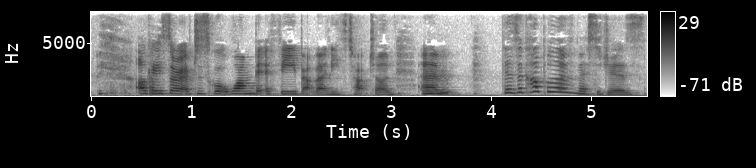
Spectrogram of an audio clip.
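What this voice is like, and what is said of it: English accent, sometimes mistaken for New Zealand. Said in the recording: “Where my accent is from ... He thought you were from New Zealand ... I get Australia”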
